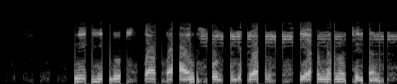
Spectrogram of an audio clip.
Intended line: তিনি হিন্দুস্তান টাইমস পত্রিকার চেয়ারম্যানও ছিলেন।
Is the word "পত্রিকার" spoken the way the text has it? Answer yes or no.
yes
